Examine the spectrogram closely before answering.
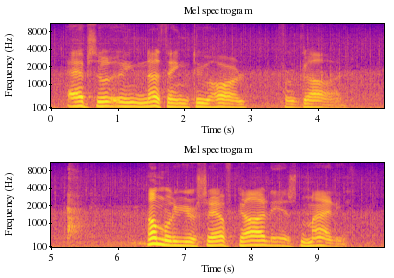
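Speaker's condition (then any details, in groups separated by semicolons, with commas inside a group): ALS; somewhat affected, evident today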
